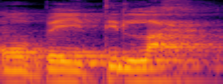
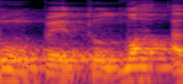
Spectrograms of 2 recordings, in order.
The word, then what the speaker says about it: Ubaidillah: rofa kalau dibaca jir Ubaidillah ya sering diucapkan oleh orang Indonesia yaitu ngobatillah atau Abdullah pada tahun 383 Hijriah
